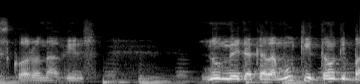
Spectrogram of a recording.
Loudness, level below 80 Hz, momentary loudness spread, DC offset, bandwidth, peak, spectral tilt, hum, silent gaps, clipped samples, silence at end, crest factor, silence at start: -16 LUFS; -36 dBFS; 19 LU; under 0.1%; 8 kHz; -2 dBFS; -7 dB/octave; none; none; under 0.1%; 0 s; 14 dB; 0 s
